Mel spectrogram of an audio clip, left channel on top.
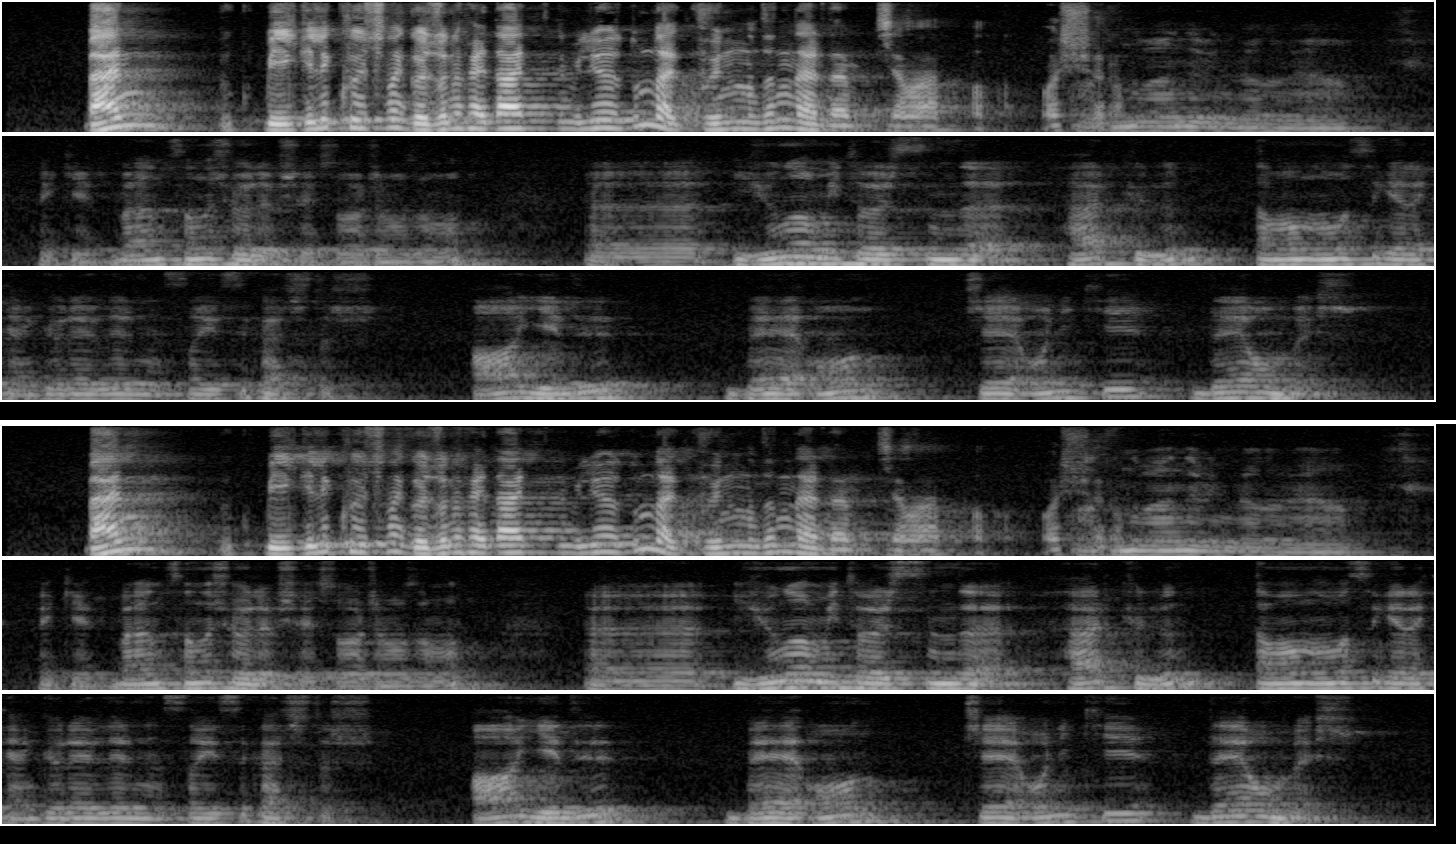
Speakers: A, on the left; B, on the right.
A: Ben bilgili kuyusuna gözünü feda ettiğini biliyordum da kuyunun adını nereden bileceğim
B: Hı.
A: abi valla. Boş
B: Adını
A: ver onu.
B: ben de bilmiyordum ya. Peki ben sana şöyle bir şey soracağım o zaman. Ee, Yunan mitolojisinde Herkül'ün tamamlaması gereken görevlerinin sayısı kaçtır? A 7, B 10, C 12, D 15.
